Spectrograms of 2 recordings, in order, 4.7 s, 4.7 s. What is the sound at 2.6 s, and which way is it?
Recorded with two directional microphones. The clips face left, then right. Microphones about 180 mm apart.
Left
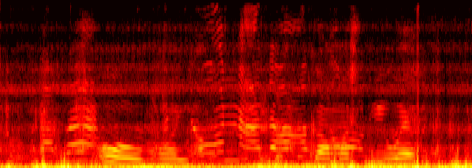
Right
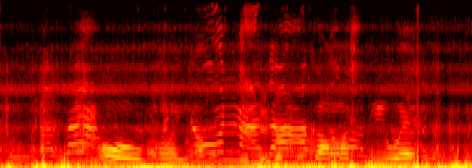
Speech, 60° right (ahead or behind).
